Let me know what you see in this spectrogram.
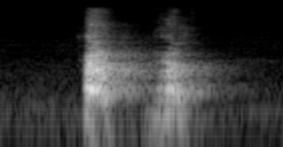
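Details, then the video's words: A 'talking' Pit Bull dog, female, gives one rough two-part woof-like grumble, a loud burst dropping into a softer second syllable, with no other sounds. "Talking Pitbull Dog"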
